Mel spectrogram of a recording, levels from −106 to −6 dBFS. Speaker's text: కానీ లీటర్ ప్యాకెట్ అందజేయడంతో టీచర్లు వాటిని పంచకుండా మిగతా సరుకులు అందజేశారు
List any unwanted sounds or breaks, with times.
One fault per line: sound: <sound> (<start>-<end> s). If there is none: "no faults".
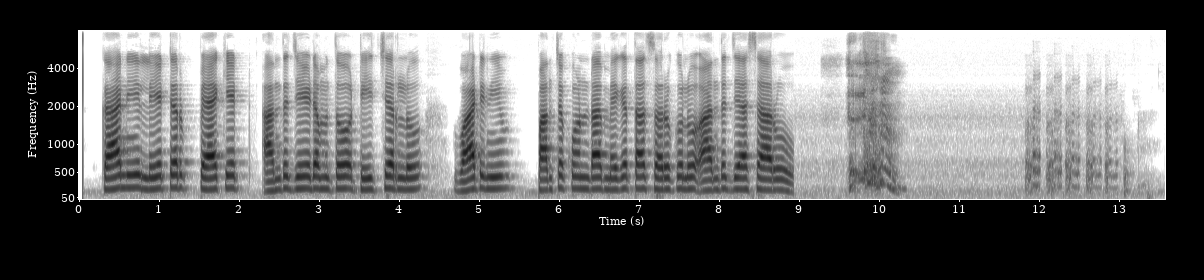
sound: throat clearing (9.3-10.4 s)
sound: laugh (11.8-13.0 s)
